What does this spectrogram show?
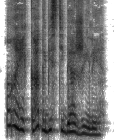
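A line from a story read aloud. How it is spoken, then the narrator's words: Habitual sigh. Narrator (Russian): Привычно вздохнула Аксинья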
